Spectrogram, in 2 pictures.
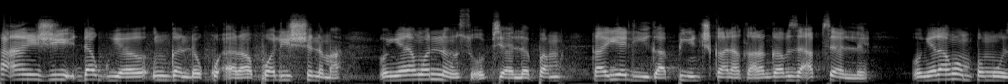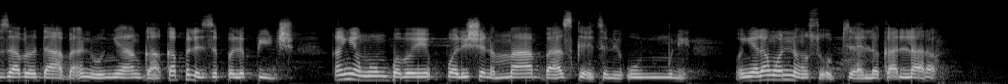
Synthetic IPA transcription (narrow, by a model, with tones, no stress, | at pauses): pa˦ʔa˦n˦ʒi˦da˦ɡʊ˨jɛ˨ŋ̩˦ɡɨ˦n˦dɨ˦kɔ˦ʔɪ˨ɾa˨po˦li˦ʃɪ˦nɨ˨ma˨ | o˨ɲɛ˦la˦ŋʊ˦nːɨ˨ŋ˨sʊ̰˨ʔʊ˨pi˨ɛ˨lːɨ˦pa˦m | ka˦jɛ˦liː˦ɡa˨pi˦nt͡ʃka˨la˨ka˨ɾa˨ɡa˦bza̰˦ʔpi˦ɛ˨lːɨ˨ | o˨ɲɛ˦la˦ŋʊ˦m˨pɨ˦mo˦za˦bɨ˦ɾɨ˦daː˦ba̰˦ʔnɨ˨o˨ɲa˦ŋ˦ɡa˨ka˦pɨ˦lɨ˨zɨ˦pɨ˦lɨ˦pi˦nt͡ʃ | ka˦ɲɛ˦ŋʊ˦nɡ͡bɔ˦bɨ˦po˦li˦ʃɪ˦nɨ˨mː˦aː˦ba˦ske˨tɨ˨nɨ˨ʔo˦nuː˦nɨ˨ | o˨ɲɛ˦la˦ŋʊ˦nːɨ˨ŋ˨sʊ˨ʔʊ˨pi˨ɛ˨lːɨ˨˦ka˦la˨ɾɨ˨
